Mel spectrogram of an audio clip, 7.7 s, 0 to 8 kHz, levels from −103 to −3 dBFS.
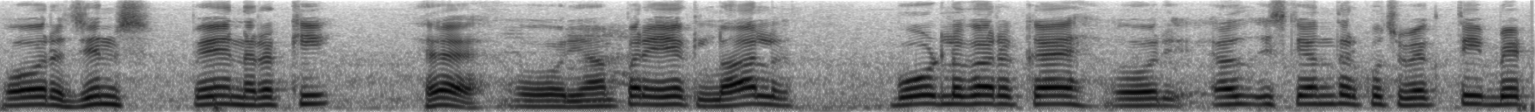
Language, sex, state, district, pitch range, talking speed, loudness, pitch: Hindi, male, Rajasthan, Bikaner, 180-220 Hz, 170 wpm, -13 LUFS, 205 Hz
